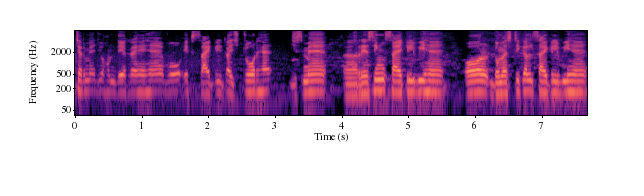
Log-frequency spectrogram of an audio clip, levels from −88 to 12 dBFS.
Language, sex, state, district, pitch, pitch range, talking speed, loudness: Hindi, male, Uttar Pradesh, Jyotiba Phule Nagar, 160 Hz, 155-165 Hz, 170 wpm, -20 LUFS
